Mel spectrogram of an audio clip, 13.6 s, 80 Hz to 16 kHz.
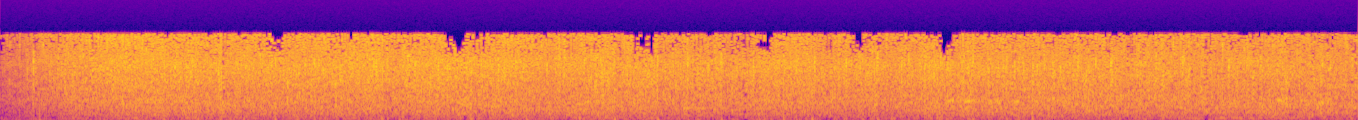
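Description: Sustained applause from a large crowd in a hall for the winner of the 1952 Mobile Quest singing contest, a dense, steady clatter of many hands clapping at even loudness throughout, with no voices over it.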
